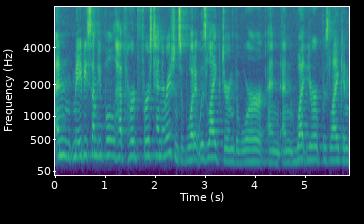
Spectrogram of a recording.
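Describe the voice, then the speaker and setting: Over noticeable background noise, a woman with a Canadian accent talks at a moderate pace in a medium pitch with ordinary pitch variation. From Canada. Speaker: academic respondent at a conference. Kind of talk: panel debate response.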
